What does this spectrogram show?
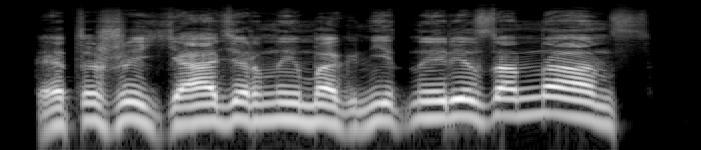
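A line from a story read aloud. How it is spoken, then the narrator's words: Yelling. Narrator (Russian): вопит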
